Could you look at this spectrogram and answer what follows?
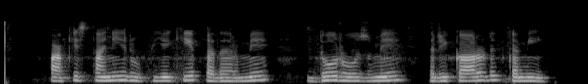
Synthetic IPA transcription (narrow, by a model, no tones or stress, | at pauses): paːkɪst̪aːniɾuːpɪjakeqɐd̪əɾmẽ | d̪oːɾoːzmẽ | ɾɪkaːɾɖkɐmi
